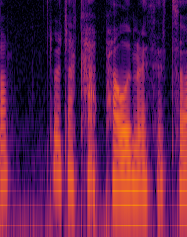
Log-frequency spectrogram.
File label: "capel", Welsh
